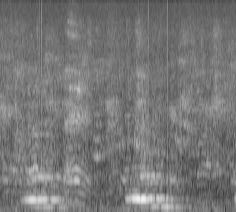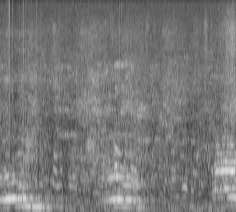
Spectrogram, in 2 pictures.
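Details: Caged Royal Bengal tiger roaring: four deep, harmonic moaning roars spaced about two seconds apart, each swelling and fading, with human voices murmuring in the background.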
